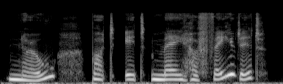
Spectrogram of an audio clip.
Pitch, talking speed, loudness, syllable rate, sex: 240 Hz, 125 wpm, -17 LUFS, 3.3 syllables/s, female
